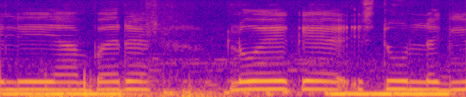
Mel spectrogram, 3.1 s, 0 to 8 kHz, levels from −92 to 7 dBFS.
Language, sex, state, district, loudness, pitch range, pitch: Hindi, female, Rajasthan, Bikaner, -14 LUFS, 115-125 Hz, 120 Hz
